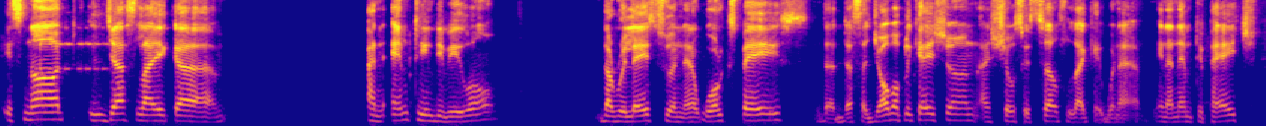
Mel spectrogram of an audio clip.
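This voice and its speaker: Thoughtful Chilean man, bright voice. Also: mid-range voice, measured pace, no room sound. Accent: Chilean Spanish. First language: Spanish. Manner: thoughtful, searching for words. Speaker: panelist. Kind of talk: panel discussion.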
